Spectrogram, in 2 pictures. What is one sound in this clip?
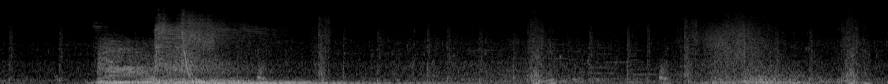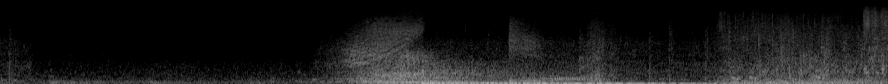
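A deep magical whoosh swells and rumbles as a portal opens.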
